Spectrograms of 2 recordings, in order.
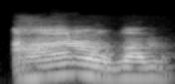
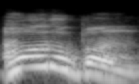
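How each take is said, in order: First: It is said in a braying, donkey-like voice. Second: It is said in a normal speaking voice.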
